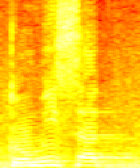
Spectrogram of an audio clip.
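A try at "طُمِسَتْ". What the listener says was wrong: تو موٹا کیجیے.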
